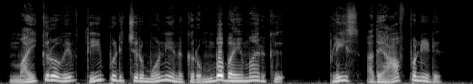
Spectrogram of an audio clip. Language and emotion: Tamil, fearful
